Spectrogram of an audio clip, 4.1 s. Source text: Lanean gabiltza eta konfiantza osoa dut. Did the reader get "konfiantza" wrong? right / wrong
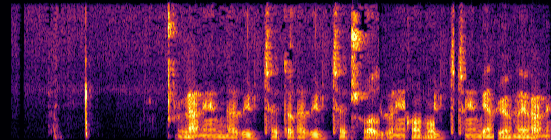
wrong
